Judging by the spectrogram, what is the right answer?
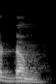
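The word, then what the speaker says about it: dumb: कॉमब को means Ganga D यू एम बी डम डम नहीं पढ़ा जाएगा ये पढ़ा जाएगा डम डम माने गूंगा टी एच यू एम बी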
